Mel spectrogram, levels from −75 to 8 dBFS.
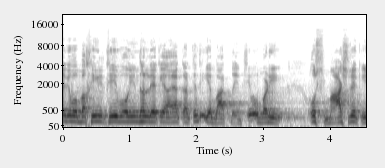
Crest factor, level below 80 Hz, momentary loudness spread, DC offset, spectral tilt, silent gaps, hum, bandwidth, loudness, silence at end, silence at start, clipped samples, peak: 16 dB; -56 dBFS; 7 LU; under 0.1%; -7 dB/octave; none; none; 10 kHz; -19 LUFS; 0 s; 0 s; under 0.1%; -4 dBFS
